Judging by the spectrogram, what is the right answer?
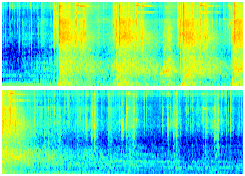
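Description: Gunshots in the survival game Icarus: four loud, sharp shots spaced about a second apart, each with a lingering tail, then quieter ambient noise with faint clicks.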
